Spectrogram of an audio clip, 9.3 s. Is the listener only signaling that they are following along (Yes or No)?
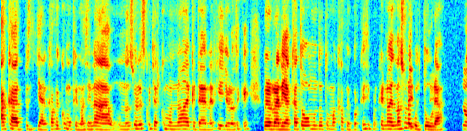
No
